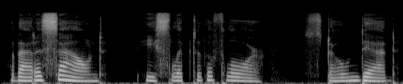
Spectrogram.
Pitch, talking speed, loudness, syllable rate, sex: 170 Hz, 150 wpm, -23 LUFS, 4.0 syllables/s, female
